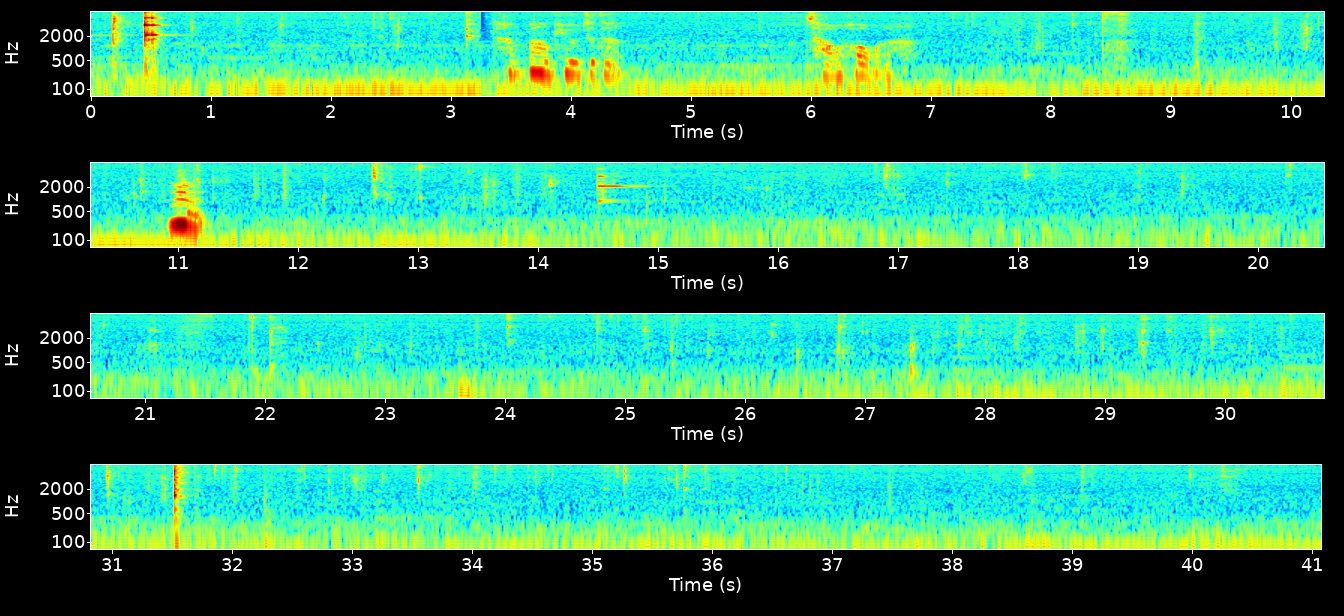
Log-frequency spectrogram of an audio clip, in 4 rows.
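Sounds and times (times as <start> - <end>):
chewing and wet mouth sounds: 0.1 - 3.3, 6.7 - 40.6.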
